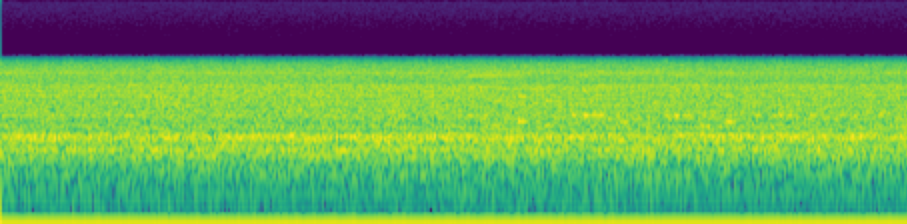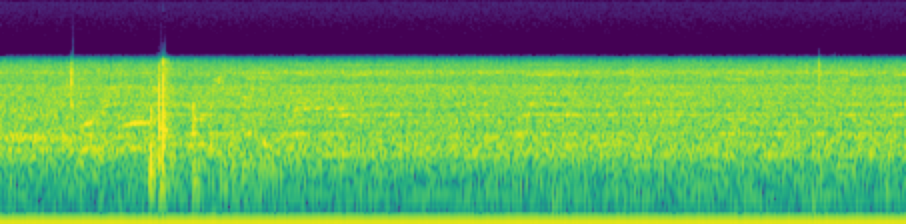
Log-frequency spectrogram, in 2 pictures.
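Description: A television plays quietly in the background.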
